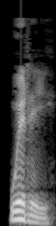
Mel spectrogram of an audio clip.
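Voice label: "witty", American English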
